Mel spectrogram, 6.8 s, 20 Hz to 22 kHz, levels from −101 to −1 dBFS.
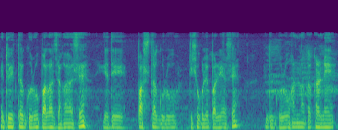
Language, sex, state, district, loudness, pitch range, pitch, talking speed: Nagamese, male, Nagaland, Dimapur, -22 LUFS, 110-125 Hz, 115 Hz, 150 wpm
